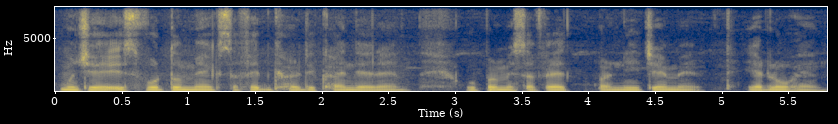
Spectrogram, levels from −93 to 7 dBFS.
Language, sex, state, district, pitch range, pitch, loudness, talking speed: Hindi, male, Nagaland, Kohima, 85-95 Hz, 90 Hz, -17 LUFS, 185 wpm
